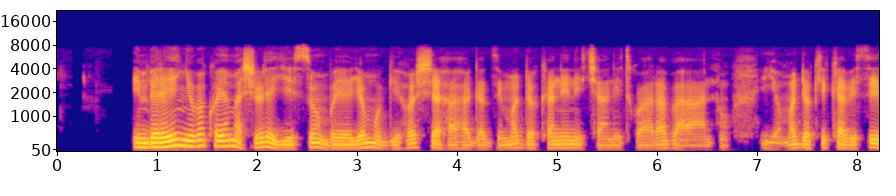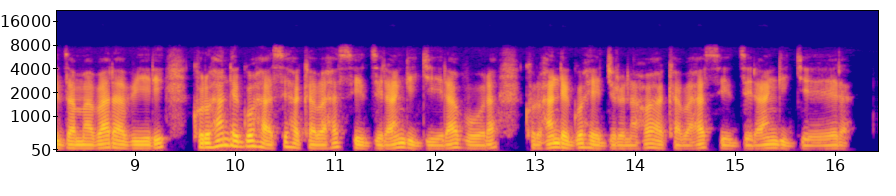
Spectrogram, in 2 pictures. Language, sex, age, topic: Rundi, male, 25-35, education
